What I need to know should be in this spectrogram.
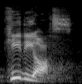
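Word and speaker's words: κύριος: essa palavra no grego a palavra escrito curiós pronuncia aqui no grego kyrius só que que significa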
